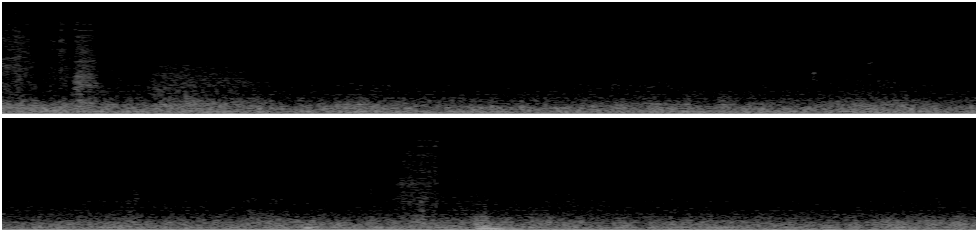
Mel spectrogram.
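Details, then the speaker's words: Student nurse listens with the stethoscope over the abdomen: low, steady whooshing rumble, normal vascular sounds with no bruit. "okay okay all of those sound really normal I don't hear anything um other than the normal swoosh I'm supposed to"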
